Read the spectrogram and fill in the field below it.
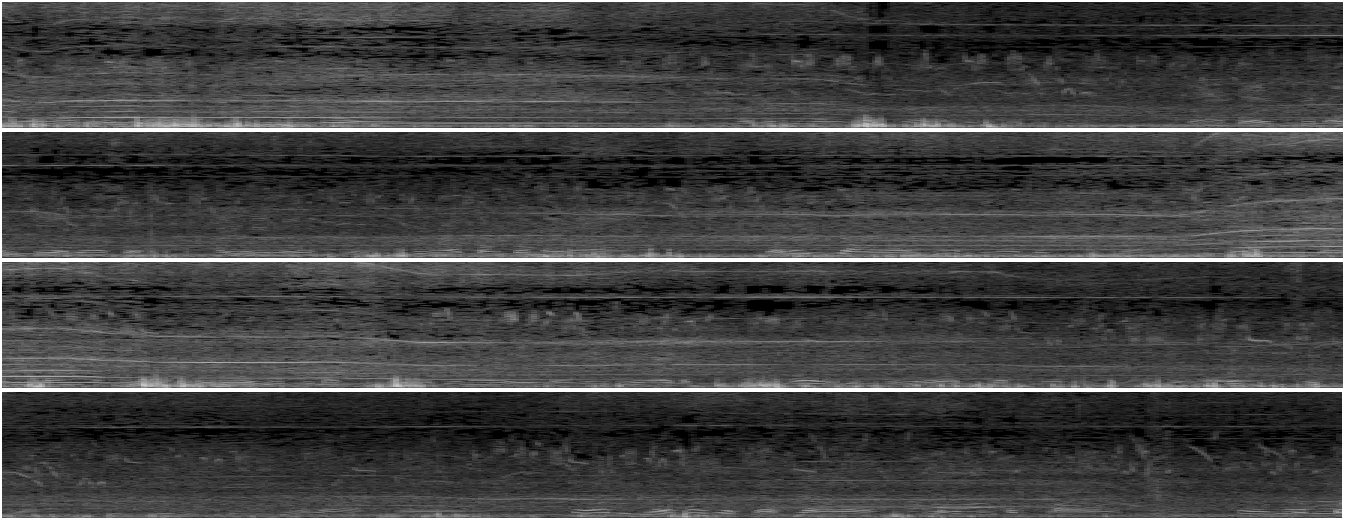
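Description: A small jet engine whines overhead, its pitch rising and falling as it passes.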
